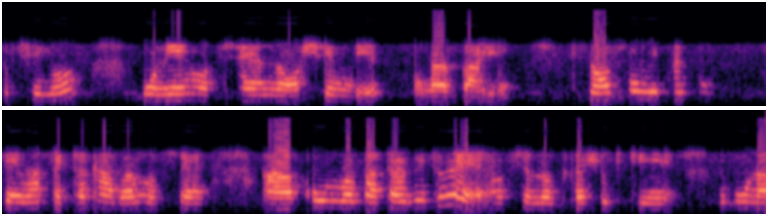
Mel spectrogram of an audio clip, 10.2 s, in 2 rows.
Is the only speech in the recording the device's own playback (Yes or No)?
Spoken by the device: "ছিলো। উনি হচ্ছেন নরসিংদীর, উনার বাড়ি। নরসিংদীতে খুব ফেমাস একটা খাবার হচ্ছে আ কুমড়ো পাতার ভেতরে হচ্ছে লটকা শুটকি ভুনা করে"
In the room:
Yes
